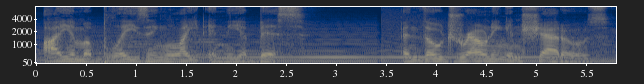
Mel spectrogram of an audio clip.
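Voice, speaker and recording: A man playing a noble, weary alien hero, narrating a comic in a solemn, theatrical, measured way. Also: fairly low pitch, fairly even intonation. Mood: grave, slow. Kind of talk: dramatic first-person comic narration and dialogue. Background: loud music.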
